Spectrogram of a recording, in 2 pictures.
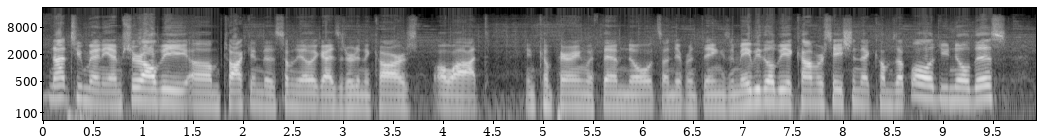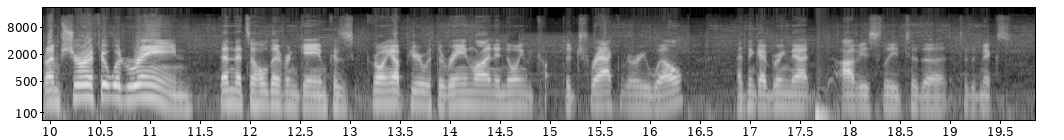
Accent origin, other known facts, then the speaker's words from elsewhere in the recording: Elkhart Lake, Wisconsin, United States; as a kid growing up in Elkhart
